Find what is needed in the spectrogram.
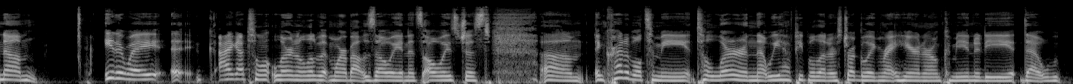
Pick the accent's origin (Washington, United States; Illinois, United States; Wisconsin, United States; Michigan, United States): Michigan, United States; Coloma; Well, not only that, but I'm from Coloma.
